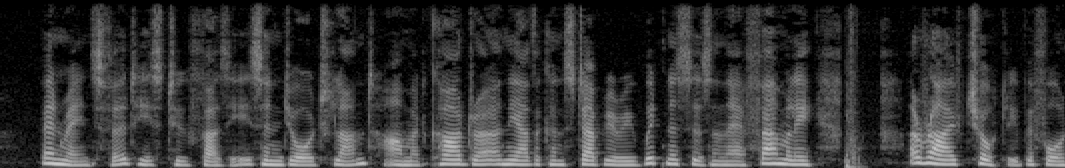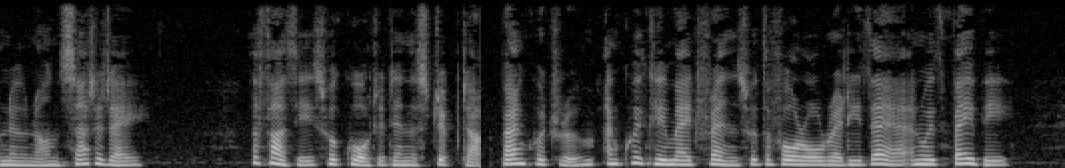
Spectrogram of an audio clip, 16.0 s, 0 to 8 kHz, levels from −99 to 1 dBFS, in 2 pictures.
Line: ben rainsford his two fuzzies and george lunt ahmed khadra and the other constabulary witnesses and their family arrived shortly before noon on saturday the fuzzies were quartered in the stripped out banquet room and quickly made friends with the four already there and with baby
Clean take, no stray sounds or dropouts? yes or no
no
